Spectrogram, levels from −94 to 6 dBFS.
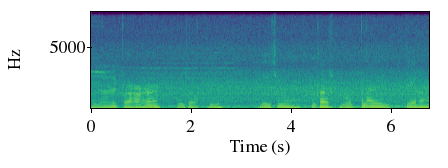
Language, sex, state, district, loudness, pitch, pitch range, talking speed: Hindi, male, Uttarakhand, Uttarkashi, -16 LUFS, 110 Hz, 105-120 Hz, 130 wpm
